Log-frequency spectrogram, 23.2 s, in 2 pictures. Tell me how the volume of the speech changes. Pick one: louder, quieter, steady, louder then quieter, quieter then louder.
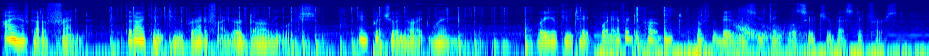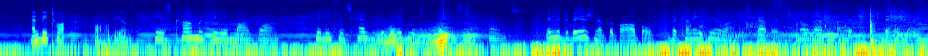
quieter.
